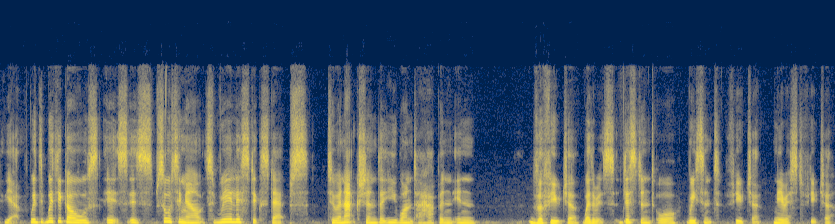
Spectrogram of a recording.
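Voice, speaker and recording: A woman's voice: lowish voice, measured pace. Chatty, giggly woman co-hosting a podcast. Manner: chatty, giggly, explains in lists with many restarts. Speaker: podcast co-host. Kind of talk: casual chat.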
